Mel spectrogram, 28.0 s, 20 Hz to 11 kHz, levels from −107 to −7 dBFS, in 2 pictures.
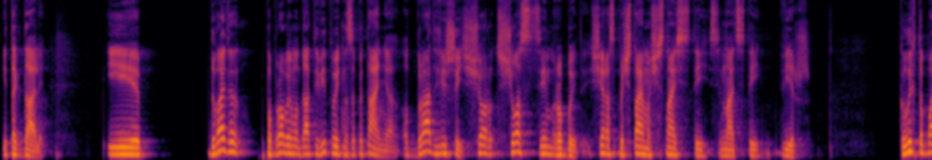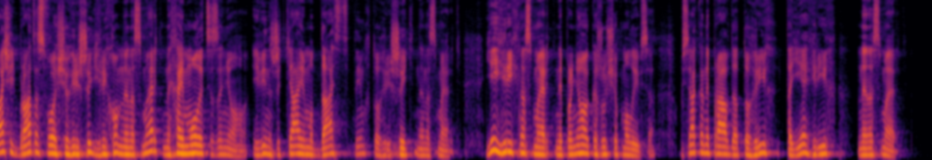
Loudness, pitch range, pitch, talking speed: -40 LUFS, 135-165 Hz, 150 Hz, 150 wpm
